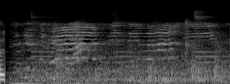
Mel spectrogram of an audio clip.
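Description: Children's voices and chatter at some distance, over a steady noisy outdoor background.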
